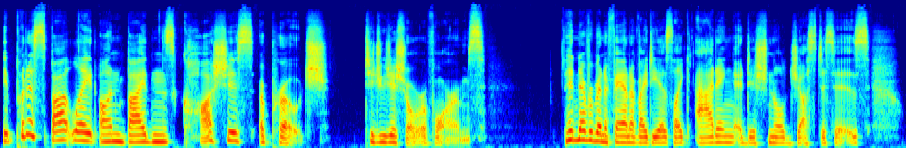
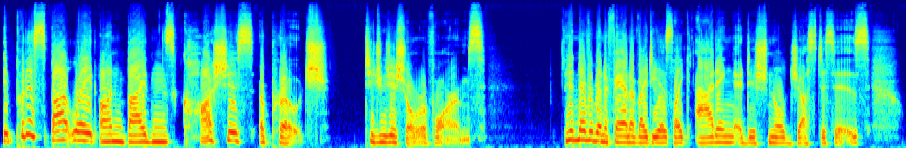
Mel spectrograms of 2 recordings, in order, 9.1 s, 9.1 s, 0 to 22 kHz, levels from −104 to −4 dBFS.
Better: first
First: none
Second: distortion; slight; 10 dB below the speech

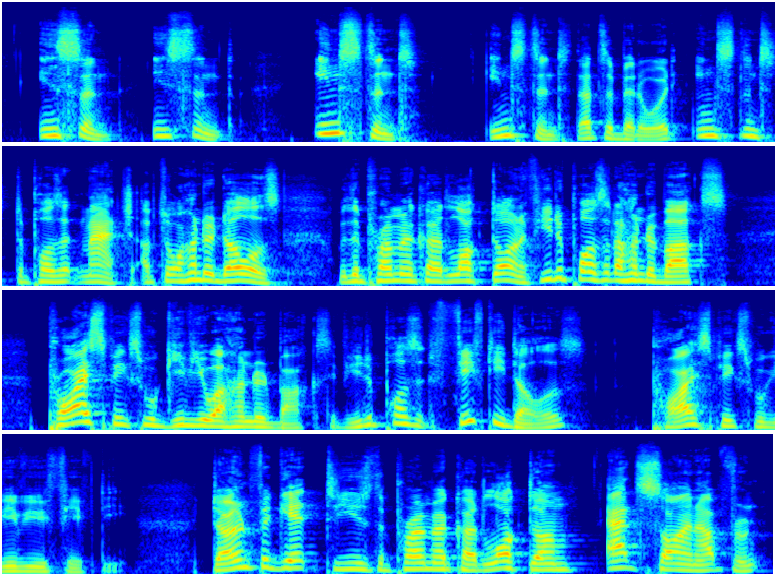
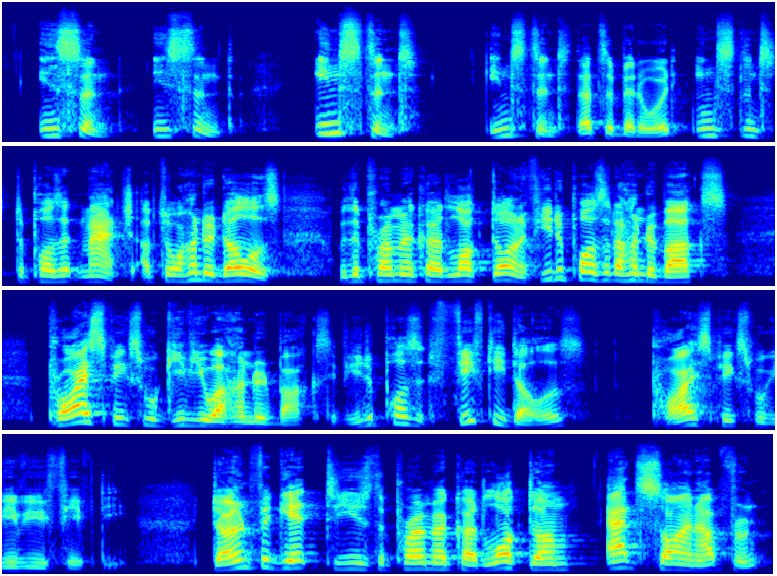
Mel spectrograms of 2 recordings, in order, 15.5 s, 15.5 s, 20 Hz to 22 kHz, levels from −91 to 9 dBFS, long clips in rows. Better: first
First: none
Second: thin; very; fading below 400 Hz

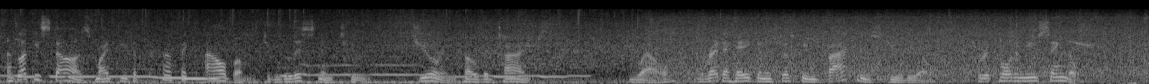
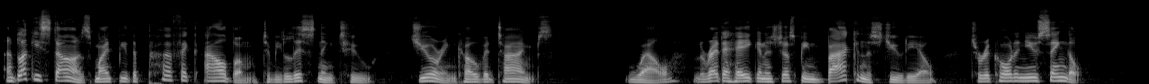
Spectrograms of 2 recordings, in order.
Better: second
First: rain or running water; loud; throughout; 1 dB below the speech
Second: none

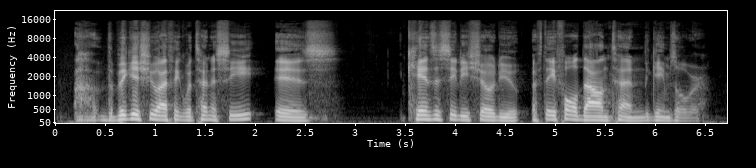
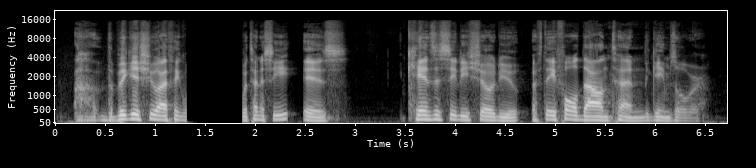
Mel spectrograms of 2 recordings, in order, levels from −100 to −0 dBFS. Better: first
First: none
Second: audio freezing; at 1.5 s for 0.5 s

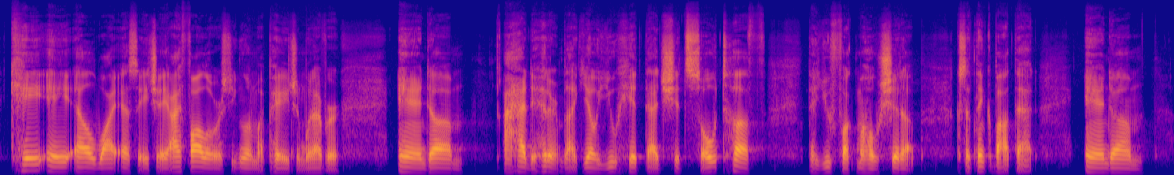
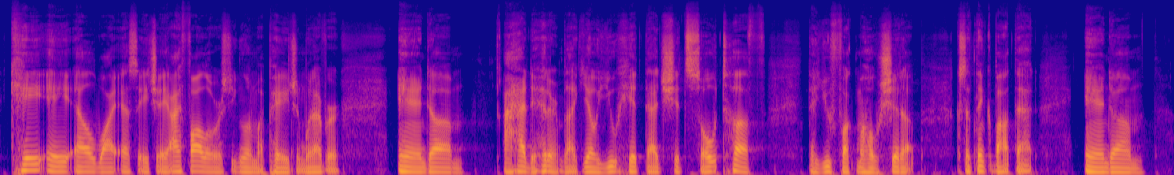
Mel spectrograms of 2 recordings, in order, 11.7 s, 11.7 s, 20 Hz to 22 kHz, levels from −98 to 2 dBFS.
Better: second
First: thin; very; fading below 450 Hz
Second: none

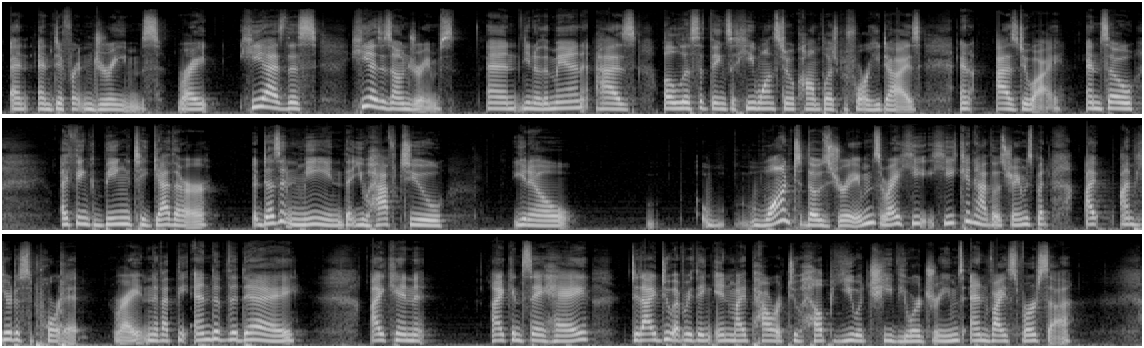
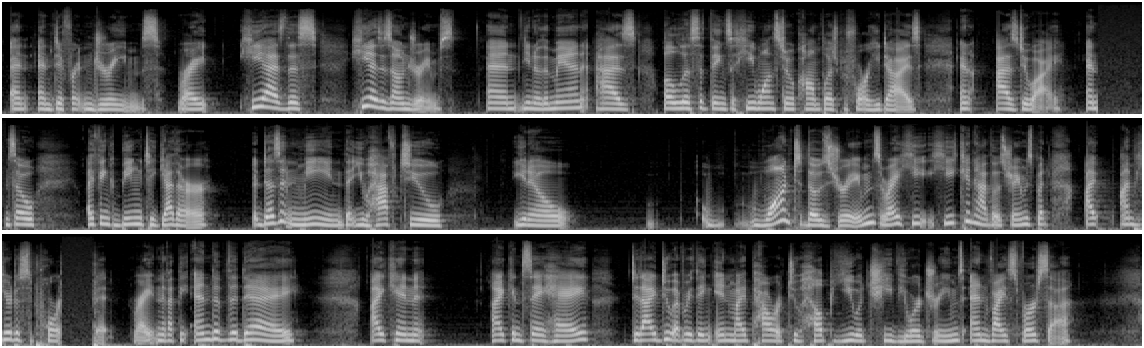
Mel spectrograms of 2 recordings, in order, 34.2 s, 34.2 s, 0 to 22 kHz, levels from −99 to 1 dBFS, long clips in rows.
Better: first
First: none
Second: audio freezing; at 11 s and at 23 s

